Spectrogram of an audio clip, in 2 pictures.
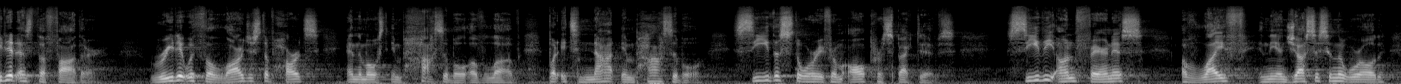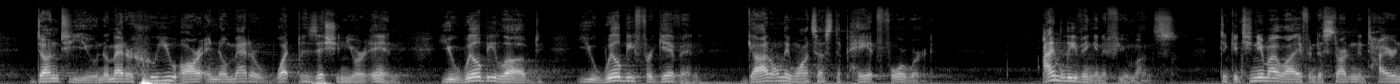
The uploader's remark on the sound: during the Heritage service (11:00 am) on Sunday, February 7, 2016, at First Presbyterian Church of Arlington Heights, Illinois.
